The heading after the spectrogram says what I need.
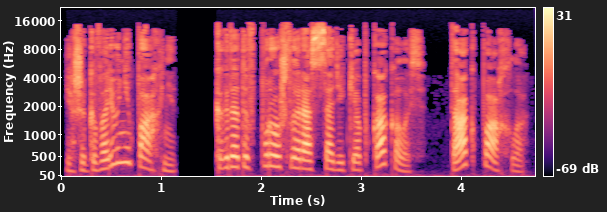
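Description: A woman voicing a bold, bossy little girl who talks loudly and insistently in a read-aloud story. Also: mid-range voice, sing-song, fairly quick, no echo, studio quality. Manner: loud, insistent, shouting.

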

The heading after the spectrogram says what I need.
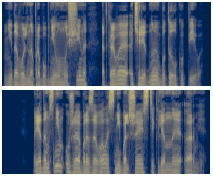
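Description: A man narrating an audiobook in a steady, measured way. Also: lowish voice, no room sound, studio quality.

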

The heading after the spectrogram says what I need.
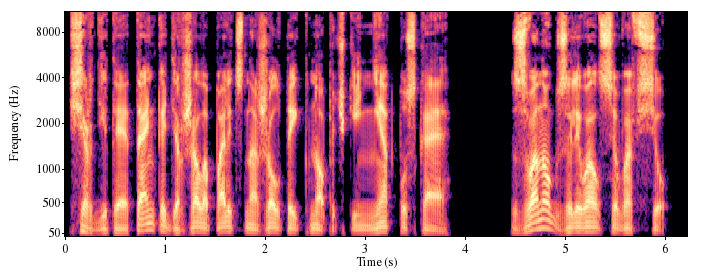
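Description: A man with a very deep, gravelly voice reads a novel aloud. His delivery swings with lively, expressive intonation. The sound is dry and close to the mic. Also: normal speed, no echo. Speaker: audiobook narrator. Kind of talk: scripted narration.

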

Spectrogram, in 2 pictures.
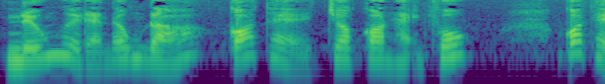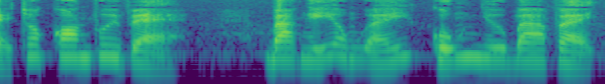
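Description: A woman voicing a gentle, consoling older father who speaks kindly to his daughter. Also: on the high side, normal speed, close to an everyday voice.

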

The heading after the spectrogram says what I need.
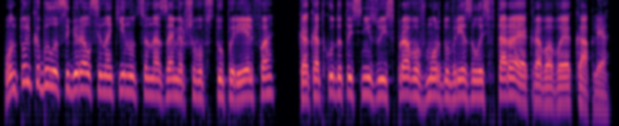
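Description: A man reading an audiobook in a steady storytelling voice. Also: mid-range voice, a little fast, hardly any pauses, no room sound, studio quality. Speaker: audiobook narrator. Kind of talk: scripted narration of a fantasy game novel.

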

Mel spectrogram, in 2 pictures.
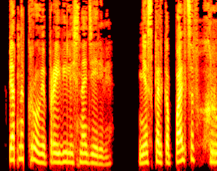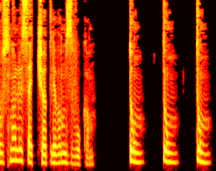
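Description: A woman narrating a dark fantasy audiobook in a vivid, tense storytelling manner. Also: on the low side, no echo, clean studio sound.

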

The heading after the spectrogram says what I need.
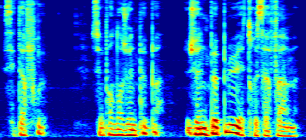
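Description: A man's voice: medium pitch, expressive, a little slow, dark tone, breathy edge. A man voicing an anxious, pleading young woman in a read-aloud crime story. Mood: anguished. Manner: pleading, emotional.

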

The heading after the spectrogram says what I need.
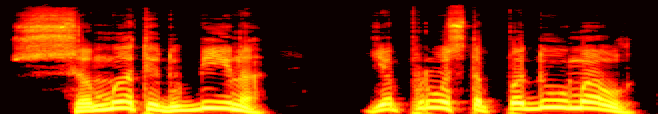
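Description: A man's voice: high voice, big pitch swings, a little slow, warm tone, slightly rough, no room sound, clean studio sound, pitched above the performer's own voice, heavily acted. A man voicing a jumpy young boy who gets flustered and indignant in a storybook reading.

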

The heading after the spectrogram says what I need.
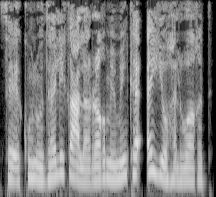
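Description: A woman reading a storybook, voicing a stern male spy hero who speaks low, calm and curt. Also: fast, no echo, clean studio sound, close to an everyday voice. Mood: cold.

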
